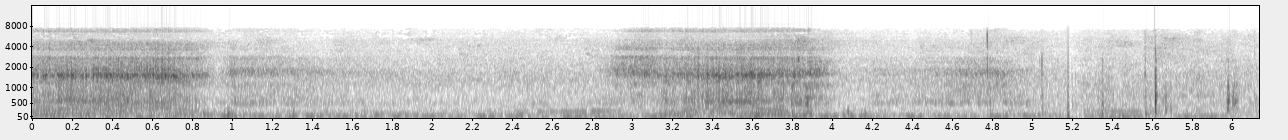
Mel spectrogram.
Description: scariest yet hilarious snore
